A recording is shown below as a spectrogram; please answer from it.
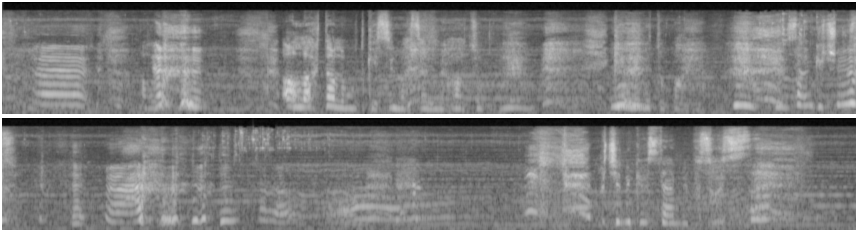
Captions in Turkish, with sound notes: Allah'tan, Allah'tan umut kesilmez Halime Hatun. Kendini toparla. Sen güçlüsün. (Ağlama sesi) Acını gösterme bu soysuzlara.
